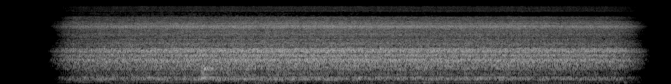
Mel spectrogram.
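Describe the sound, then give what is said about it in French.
A steady, whooshing hiss like the sea heard inside a seashell fades in, holds evenly for about six seconds, then fades out. No voices. “C'est le bruit de la grande-mère dans un coquillage.”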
